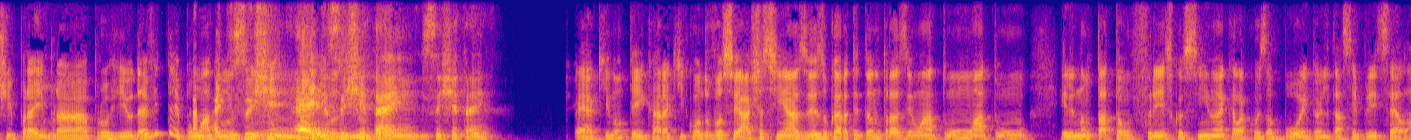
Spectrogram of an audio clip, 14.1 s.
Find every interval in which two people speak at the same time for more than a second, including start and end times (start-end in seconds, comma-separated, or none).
1.9-3.8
